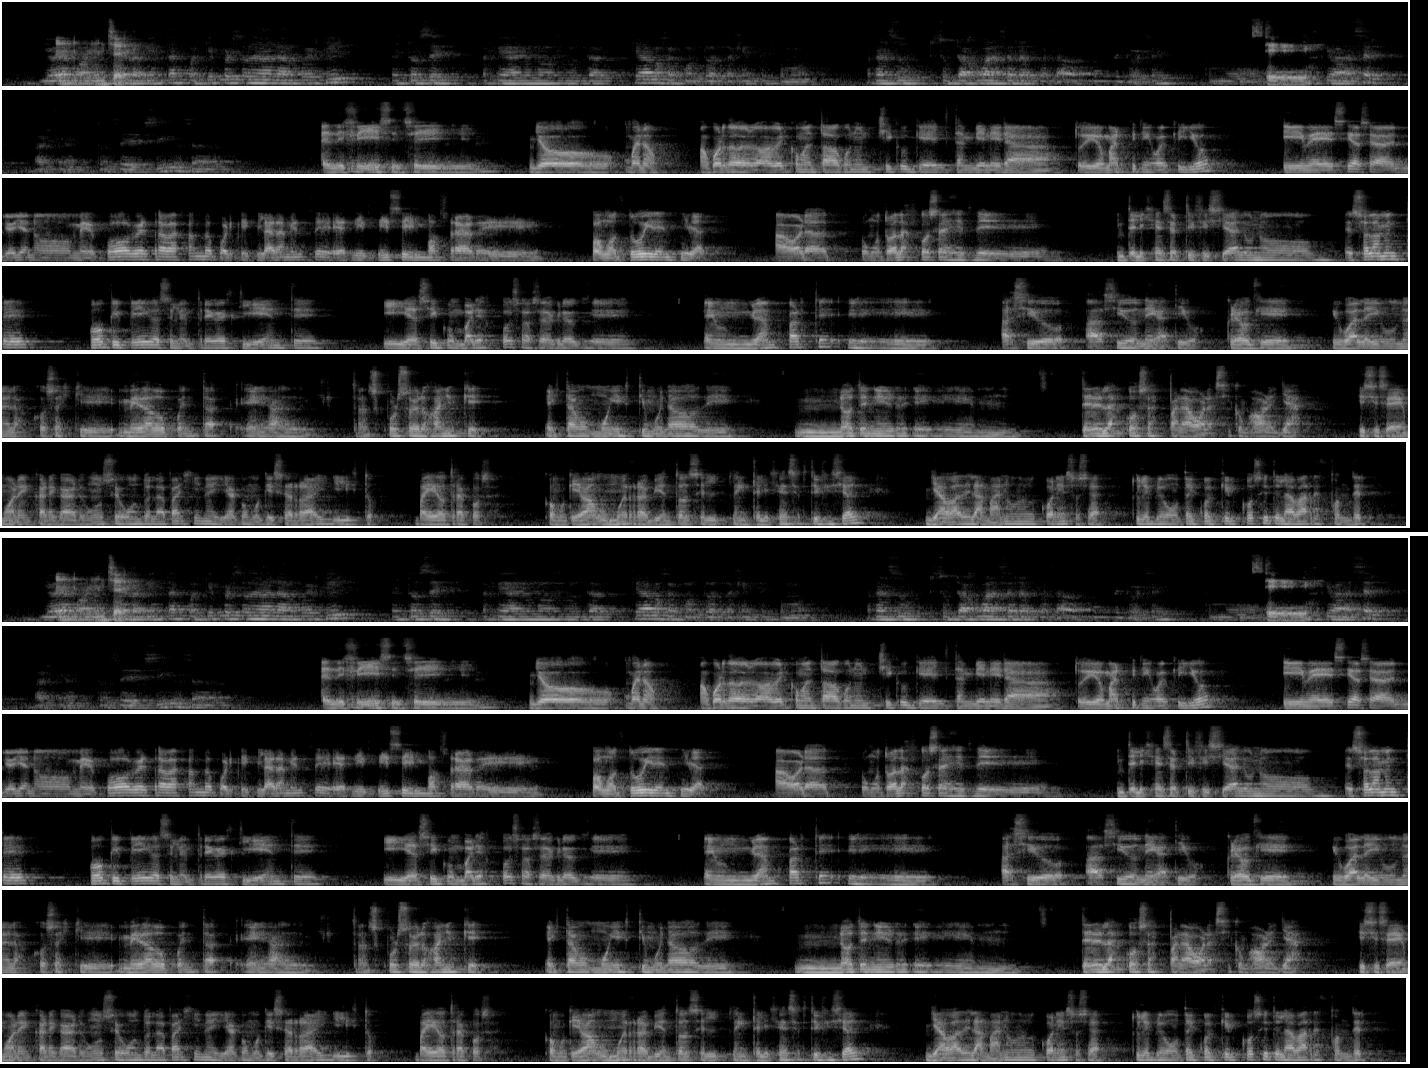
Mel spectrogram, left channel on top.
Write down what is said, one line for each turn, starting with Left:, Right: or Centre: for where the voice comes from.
Left: Y ahora
Centre: Mm,
Left: con estas
Centre: sí,
Left: herramientas cualquier persona la puede escribir. Entonces, al final uno se pregunta, ¿qué va a pasar con toda esta gente? Como, al final sus, sus trabajos van a ser reemplazados en algún momento, ¿cachai? Como,
Centre: sí,
Left: ¿qué, qué- qué van a hacer al final? Entonces, sí, o sea,
Centre: es difícil,
Left: eh, es,
Centre: sí.
Left: es fuerte, sí.
Centre: Yo, bueno, me acuerdo de haber comentado con un chico que él también era, estudió marketing igual que yo, y me decía, o sea, yo ya no me puedo ver trabajando porque claramente es difícil mostrar eh, como tu identidad. Ahora, como todas las cosas es de inteligencia artificial, uno es solamente Copia y pega, se lo entrega al cliente y
Left: Mm,
Centre: así con varias cosas. O sea, creo que en gran parte eh, ha sido, ha sido negativo. Creo que
Left: sí,
Centre: igual hay una de las cosas que me he dado cuenta en el transcurso de los años que estamos muy estimulados de no tener, eh, tener las cosas para ahora, así como ahora ya. Y si se
Left: mm,
Centre: demora en
Left: sí,
Centre: cargar un segundo la página, ya como que cerráis y listo, vaya a otra cosa. Como que vamos
Left: sí.
Centre: muy rápido. Entonces la inteligencia artificial ya va de la mano con eso. O sea, tú le preguntáis cualquier cosa y te la va a responder.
